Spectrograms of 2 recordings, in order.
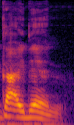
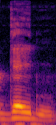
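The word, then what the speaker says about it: Gaiden: on didn't own it Ninja giden or gayen depending on how you say it uh just knowing what I know about Japanese because I studied in college I'm I'm inclined to say gayen based on the spelling because giden would be GE i d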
